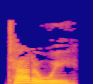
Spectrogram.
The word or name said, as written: tadewi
